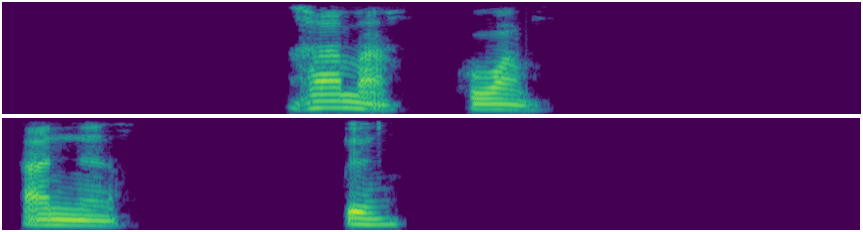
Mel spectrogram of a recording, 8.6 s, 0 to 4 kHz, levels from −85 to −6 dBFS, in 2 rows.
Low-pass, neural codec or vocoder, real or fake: 3.6 kHz; none; real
